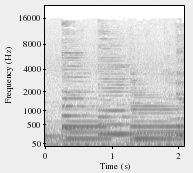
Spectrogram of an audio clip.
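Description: Acoustic guitar playing a short run of ringing chords with no voice, the chord changing about every half second.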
